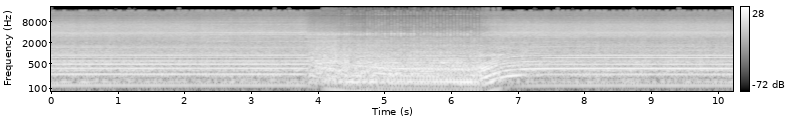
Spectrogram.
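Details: Stihl BR350 blower, formerly backfiring out the carburetor, after fitting the correct ignition coil to fix timing (knockoff coil was wrong); steady high two-stroke buzz, brief drop to idle and smooth climb back, no popping; runs clean now.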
